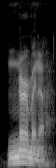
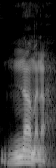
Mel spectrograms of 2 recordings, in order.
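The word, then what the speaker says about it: Nʉmʉnʉʉ: In that same episode, I horribly butchered the traditional name of the Comanche. I kept referring to them as Nermina. And I believe, and I'm probably still getting it wrong, but I believe it's pronounced Numina.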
